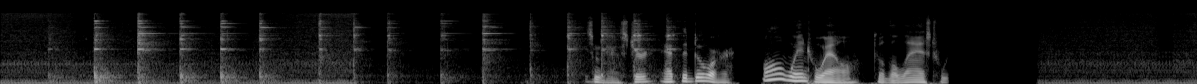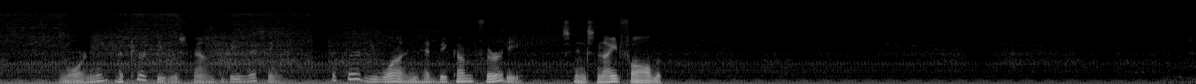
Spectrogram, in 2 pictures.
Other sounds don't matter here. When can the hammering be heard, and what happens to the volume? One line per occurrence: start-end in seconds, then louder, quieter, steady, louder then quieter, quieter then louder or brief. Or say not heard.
0.5-6.8 quieter then louder.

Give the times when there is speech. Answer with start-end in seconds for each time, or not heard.
5.8-9.5, 12.6-18.6.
